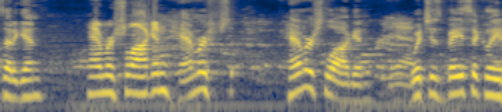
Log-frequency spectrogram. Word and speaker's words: Hammerschlagen: We do have the how do you pronounce that again? Hammerschlagen.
